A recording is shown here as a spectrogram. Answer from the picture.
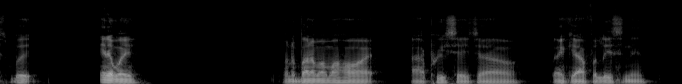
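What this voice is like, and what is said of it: Tired-sounding voice. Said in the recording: “I'm recording this outro fresh off work. so I'm kind of tired. That's probably why. You can probably hear it in my voice”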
